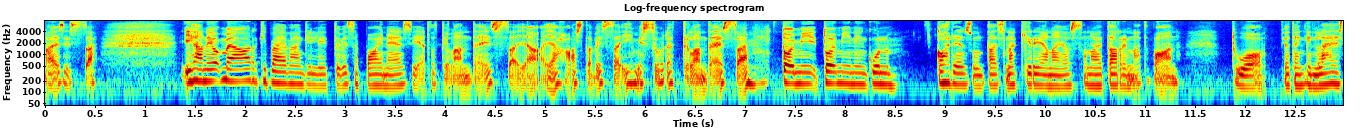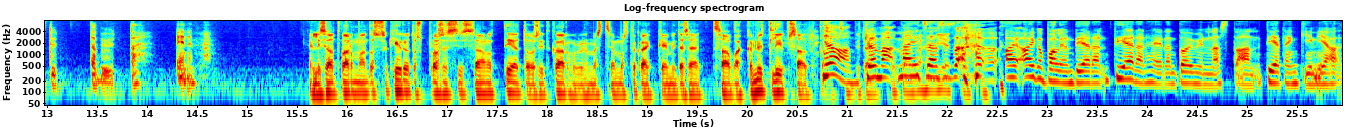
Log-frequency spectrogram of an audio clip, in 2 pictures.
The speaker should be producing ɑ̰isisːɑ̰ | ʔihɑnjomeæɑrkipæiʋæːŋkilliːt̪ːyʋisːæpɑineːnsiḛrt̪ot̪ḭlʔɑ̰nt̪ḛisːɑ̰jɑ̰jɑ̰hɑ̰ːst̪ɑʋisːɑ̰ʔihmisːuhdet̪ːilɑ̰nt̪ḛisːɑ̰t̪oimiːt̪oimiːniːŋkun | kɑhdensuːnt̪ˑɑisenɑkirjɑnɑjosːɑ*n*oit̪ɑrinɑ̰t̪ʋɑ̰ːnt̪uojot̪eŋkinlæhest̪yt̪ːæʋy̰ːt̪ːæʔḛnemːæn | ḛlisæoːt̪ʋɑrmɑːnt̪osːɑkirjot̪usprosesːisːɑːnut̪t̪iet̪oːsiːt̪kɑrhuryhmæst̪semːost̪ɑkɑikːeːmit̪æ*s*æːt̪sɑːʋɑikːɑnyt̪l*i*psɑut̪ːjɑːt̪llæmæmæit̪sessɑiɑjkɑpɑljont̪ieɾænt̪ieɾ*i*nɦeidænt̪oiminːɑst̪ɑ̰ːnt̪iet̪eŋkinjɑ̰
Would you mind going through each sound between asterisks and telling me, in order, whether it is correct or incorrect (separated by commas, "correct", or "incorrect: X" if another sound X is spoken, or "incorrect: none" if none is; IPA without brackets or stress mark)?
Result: correct, correct, correct, incorrect: æ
